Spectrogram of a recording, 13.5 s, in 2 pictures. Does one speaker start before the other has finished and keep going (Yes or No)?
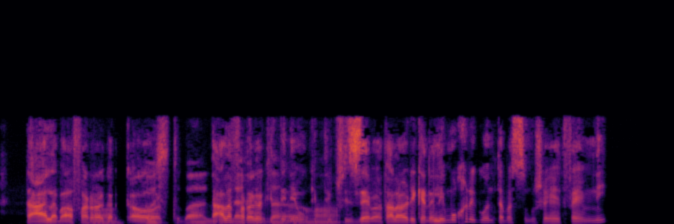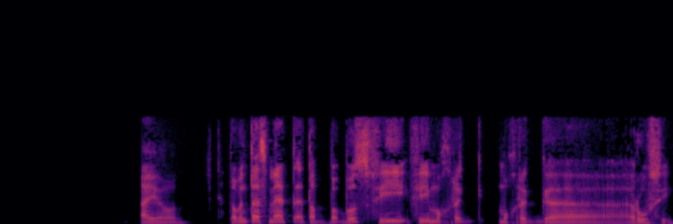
Yes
